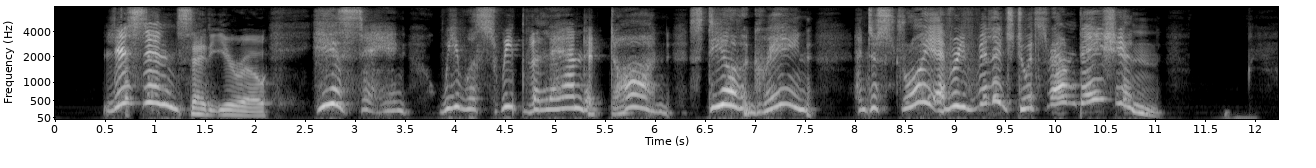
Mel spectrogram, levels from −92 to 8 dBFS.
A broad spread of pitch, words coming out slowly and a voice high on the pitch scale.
Yes: wide, 8.4 semitones; slow, 120 wpm; very high, 290 Hz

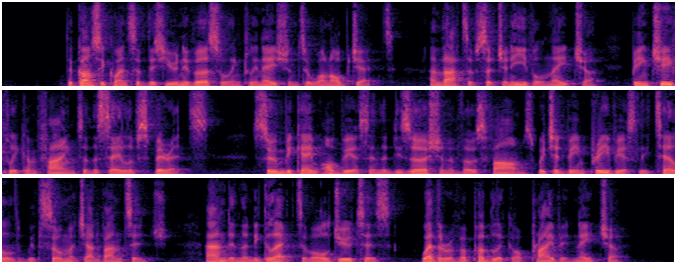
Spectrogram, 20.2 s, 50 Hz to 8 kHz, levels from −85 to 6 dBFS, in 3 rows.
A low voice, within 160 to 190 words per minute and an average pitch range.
Yes: low, 100 Hz; average, 165 wpm; average, 3.3 semitones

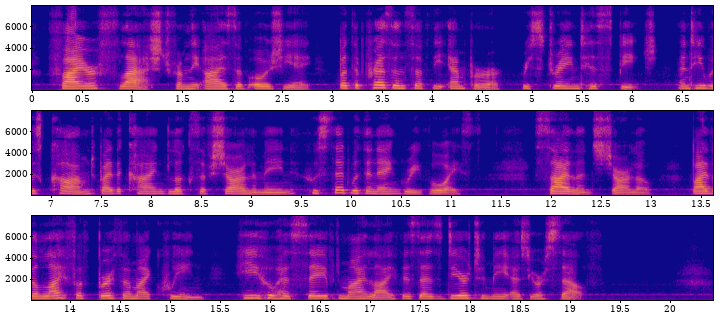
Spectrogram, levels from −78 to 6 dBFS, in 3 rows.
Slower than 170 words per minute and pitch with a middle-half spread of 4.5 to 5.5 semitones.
No: average, 160 wpm; average, 3.6 semitones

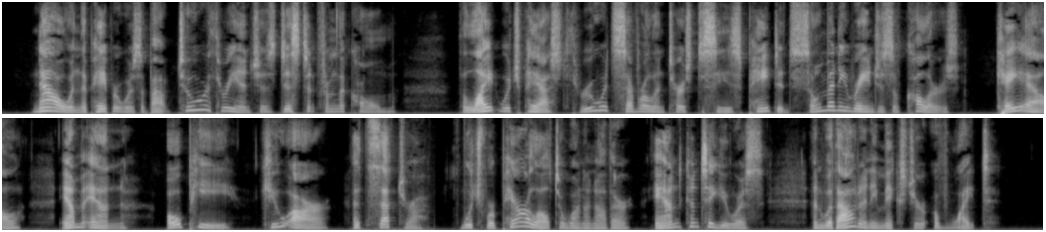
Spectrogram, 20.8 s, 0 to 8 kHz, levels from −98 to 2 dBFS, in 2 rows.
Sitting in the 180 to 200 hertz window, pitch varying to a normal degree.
Yes: medium, 185 Hz; average, 5.0 semitones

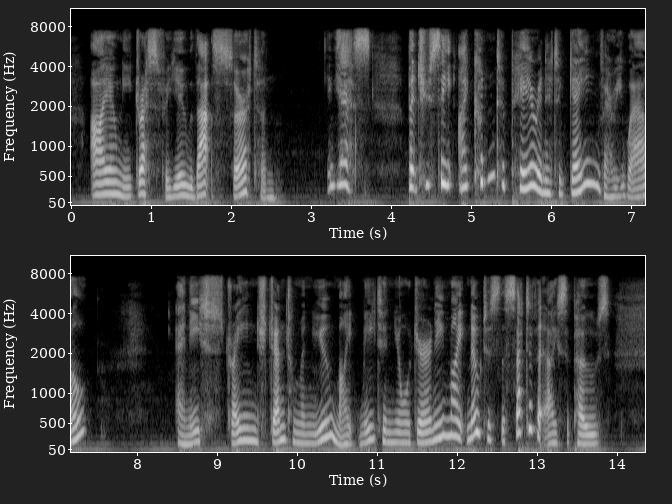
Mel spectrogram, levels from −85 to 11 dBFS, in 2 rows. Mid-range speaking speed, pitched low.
No: average, 150 wpm; high, 200 Hz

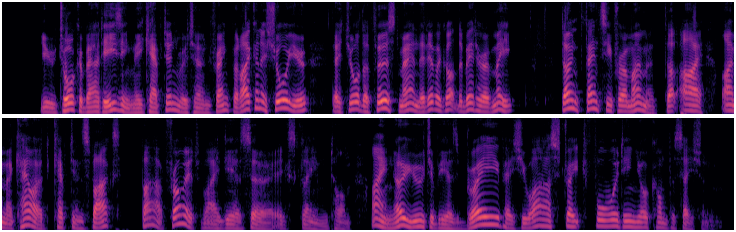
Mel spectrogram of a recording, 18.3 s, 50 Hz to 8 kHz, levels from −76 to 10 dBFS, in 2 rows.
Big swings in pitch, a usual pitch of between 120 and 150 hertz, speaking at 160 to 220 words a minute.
Yes: wide, 6.6 semitones; medium, 140 Hz; average, 195 wpm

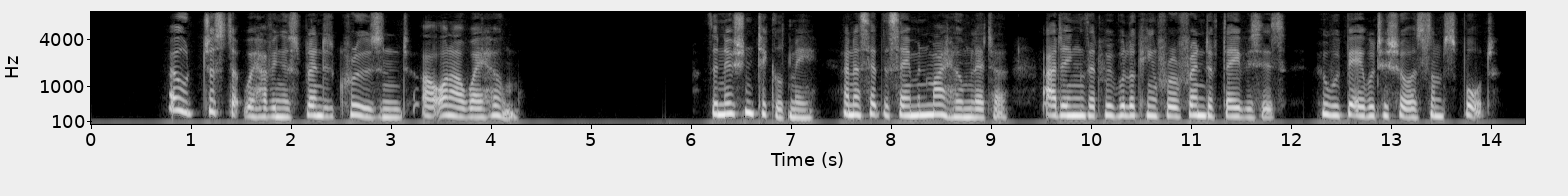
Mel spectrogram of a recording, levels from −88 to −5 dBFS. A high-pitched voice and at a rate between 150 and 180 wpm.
No: high, 200 Hz; average, 190 wpm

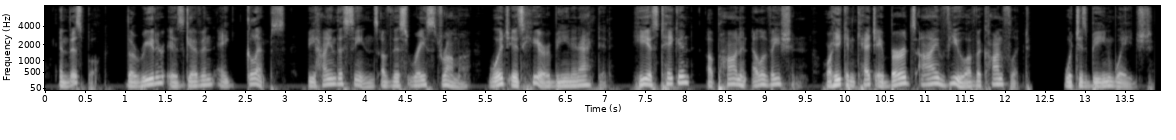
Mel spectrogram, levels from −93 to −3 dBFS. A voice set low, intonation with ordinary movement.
No: low, 110 Hz; wide, 6.2 semitones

